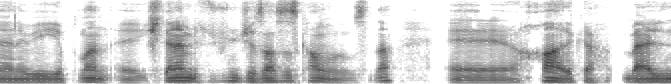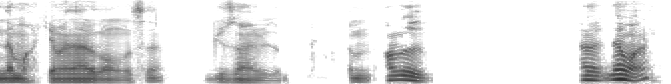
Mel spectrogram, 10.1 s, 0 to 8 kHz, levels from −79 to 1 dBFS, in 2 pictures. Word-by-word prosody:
yani, 90 -1 -2
bir 90 - -1
yapılan, 90 +2 -2
eee, 85 -1 -7
işlenen 105 +10 +3
bir 100 - -4
suçun 105 +4 -9
cezasız 100 +1 +2
kalmaması 85 -8 -5
da, 115 +2 -3 0.4
eee, 80 +2 -3
harika. 95 -5 +2 0.2
Berlin'de 95 +1 +3
mahkemeler 95 0 +1
de - - -3
olması 85 +5 -6 0.3
güzel 85 -2 -5
bir 70 - -11
durum. 65 - -18 0.5
Imm, 100 -1 -5
anladım. 145 -7 +2 1.1
Evet, 150 -1 +2
ne 175 +1 +10
var? 190 +4 +1
95 Hz, 145 wpm, -25 LUFS, 85-105 Hz, 1.1 s, ne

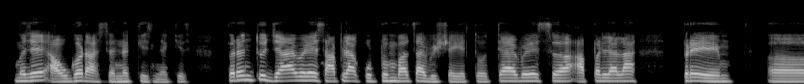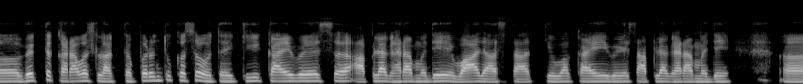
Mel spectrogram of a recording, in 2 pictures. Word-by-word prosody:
म्हणजे 165 +4 +3
अवघड 135 +4 +2
असते. 130 -1 -1
नक्कीच, 130 0 -4
नक्कीच. 115 0 -10 0.4
परंतु 205 +3 +2
ज्यावेळेस 175 -1 +3
आपल्या 160 +2 +2
कुटुंबाचा 150 0 +1
विषय 130 0 -3
येतो, 125 +1 -5
त्यावेळेस 155 -1 +1
अ, 150 - +3
आपल्याला 155 +2 +1 0.5
प्रेम 150 -5 +3 0.4
अ, - - -5 0.6
व्यक्त 170 +5 +1
करावंच 145 +2 +1
लागतं. 130 +1 -1
परंतु 180 +3 0
कसं 180 +1 -1
होतय, 140 -3 0
की 160 +1 -3
काही 145 0 +3
वेळेस 155 -1 0
अ, 155 - +2
आपल्या 150 +4 +1
घरामध्ये 140 +2 0
वाद 135 +1 +4
असतात 125 -1 -2
किंवा 135 0 -2
काही 135 0 0
वेळेस 135 0 -4
आपल्या 130 +1 -1
घरामध्ये, 130 +1 -1 0.6
अ, 130 - -1
145 Hz, 135 wpm, -22 LUFS, 130-160 Hz, 0.6 s, वाद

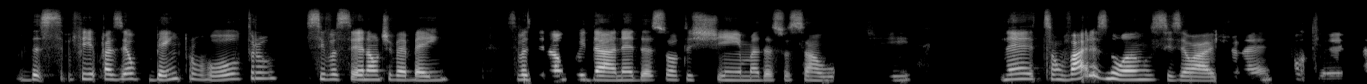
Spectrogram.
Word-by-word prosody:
desa 220 -2 -1
fi 245 0 -2
fazer 240 +1 +2
o 250 -1 -8
bem 215 +5 -1
para 250 - -12
o 225 -1 -12
outro 250 +8 -5 0.3
se 245 - 0
você 230 -1 +2
não 215 0 +3
tiver 210 -3 +1
bem, 195 +3 -1 0.6
se - - -16
você 220 -1 0 0.2
não 215 0 +6
cuidar, 200 -3 +5
né, 195 0 +1
da 100 - -4
sua 215 - 0
autoestima, 200 -2 -2
da 95 - -6
sua 95 - -5
saúde, 185 - -7 0.9
né. 250 +3 +2
São 230 -1 -3
várias 270 - +6
nuances, 220 -4 +1
eu 185 -1 -1
acho, 175 -1 +2
né. 185 - -12 0.6
Porque - - -16
É. - - -10
215 Hz, 145 wpm, -22 LUFS, 195-240 Hz, 0.9 s, não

